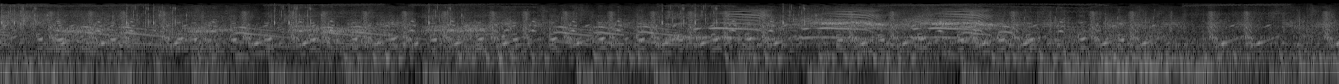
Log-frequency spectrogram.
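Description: Many small creatures chirp and squeak rapidly in a busy chatter.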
